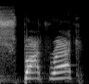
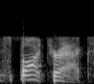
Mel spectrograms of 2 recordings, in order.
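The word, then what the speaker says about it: Spotrac: It is Spot Rack. Tell us, is that correct? – It's Spot Track. So it's like take the word spot and the word track and mash them all together.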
